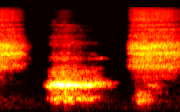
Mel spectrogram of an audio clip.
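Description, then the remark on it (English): Three forceful, rushing breaths in quick succession as a breathing exercise, a sharp hiss, then a louder, rougher breath, then another hiss, loud with brief gaps between them and no talking. “A big thing is sometimes you have this, not anxiety, for some people anxiety, but it's all this energy and you need to release that before you go in front of the camera. So I've done breathing.”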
